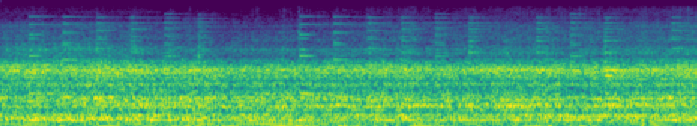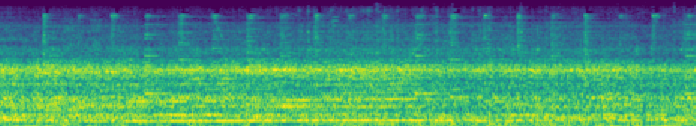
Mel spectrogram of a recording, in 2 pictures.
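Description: A race car engine roars loudly from inside the cockpit.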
